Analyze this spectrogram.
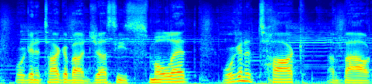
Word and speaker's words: Jussie Smollett: Jussie Smollett.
